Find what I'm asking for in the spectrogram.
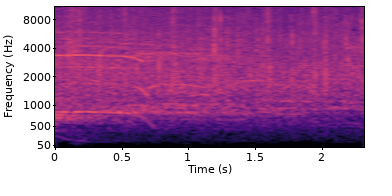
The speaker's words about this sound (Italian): un applauso forte al Re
